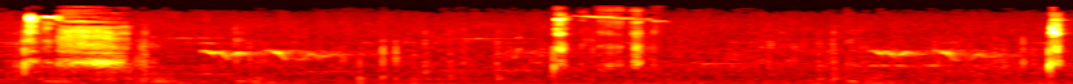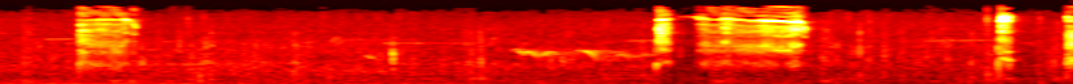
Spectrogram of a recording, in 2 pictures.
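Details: A wild Rainbow Lorikeet pair and their two babies feed on powdered nectar at a front balcony, giving harsh, raspy screeches every second or two mixed with softer chattering; the babies have high-pitched calls.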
